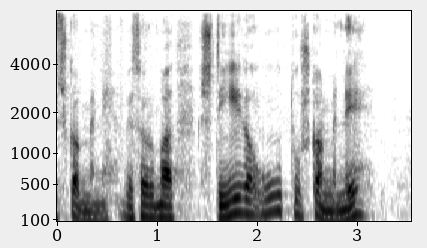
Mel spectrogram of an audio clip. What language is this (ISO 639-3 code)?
isl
